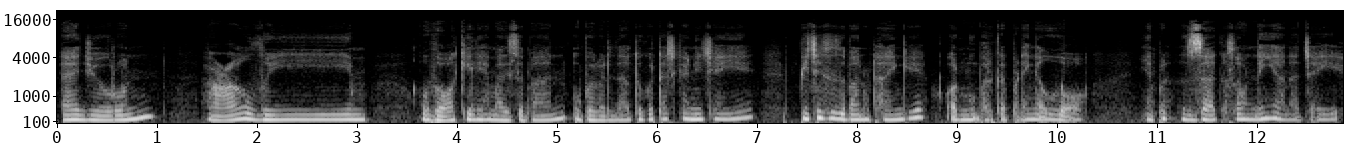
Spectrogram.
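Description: A woman giving a whispered tajweed lesson. She whispers each rule in a breathy voice, then recites the verse slowly and aloud. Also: fairly low pitch, fairly even intonation, mellow, no room sound. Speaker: Quran recitation teacher.

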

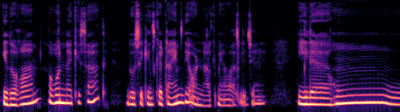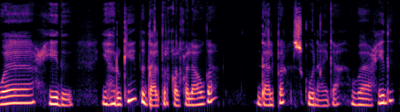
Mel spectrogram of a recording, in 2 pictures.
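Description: A woman teaching tajweed, reciting words slowly and drawn out, then explaining the rules in a soft, often whispery voice. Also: lowish voice, breathy edge, dry recording. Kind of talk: tajweed lesson, slow demonstrations then explanation.

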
